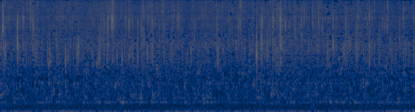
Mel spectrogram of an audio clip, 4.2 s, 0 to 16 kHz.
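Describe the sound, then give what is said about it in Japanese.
Carbonated shampoo, used for a second wash, pours out in a steady, soft hissing stream with a fine fizzing crackle, quiet, continuing without a break and with no one speaking. “これはね、本当は2回目も普通のでいいんだけど、しっかり毛穴の汚れと地肌の血行をさらに良くしてくれる魔法のシャンプー、炭酸シャンプーだよ。”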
